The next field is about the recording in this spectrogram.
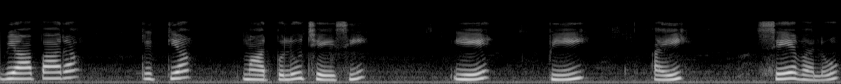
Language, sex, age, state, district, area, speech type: Telugu, female, 18-30, Telangana, Ranga Reddy, rural, spontaneous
